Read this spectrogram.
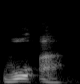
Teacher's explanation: in the UK they pronounce the T in certain things as a kind of glottal stop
